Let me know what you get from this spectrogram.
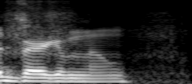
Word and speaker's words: Obergefell: Or maybe we should start celebrating when a Bergamot is passed. – Obergefell? – No. Mike, this is embarrassing for you. You pronounced it so wrong. It's a Obergefell.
